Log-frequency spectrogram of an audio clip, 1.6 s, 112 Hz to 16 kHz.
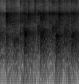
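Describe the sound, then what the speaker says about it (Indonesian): A classroom group of students receives a short burst of applause: dense, steady clapping from several people, fairly close and continuous for under two seconds. "Berikan tepuk tangan untuk kelompok 3 yang sudah."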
